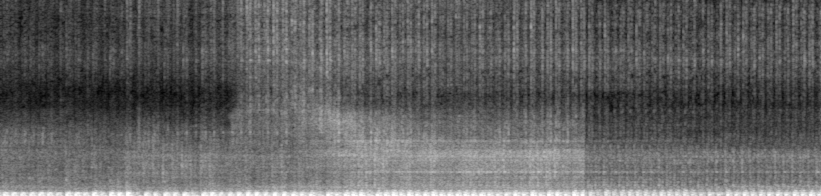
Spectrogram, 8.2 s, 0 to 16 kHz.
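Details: Raptor 700 single-cylinder ATV idling just after an NGK CR5 racing spark plug cable install; uneven, loping thumping at about four beats a second, hunting idle. Owner says it idles funny because of other recent work and it needs a new tune.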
